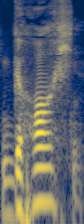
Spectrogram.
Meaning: 1. to obey 2. to listen to reason, hearken
- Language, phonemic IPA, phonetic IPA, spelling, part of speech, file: German, /ɡəˈhɔʁçən/, [ɡeˈhɔɐ̯çn̩], gehorchen, verb, De-gehorchen.ogg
